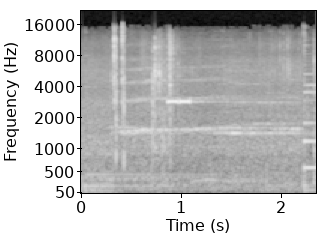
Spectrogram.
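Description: Train station ambience by the ticket gates, with a sharp clack about half a second in and a short high electronic beep about a second in.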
